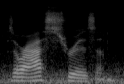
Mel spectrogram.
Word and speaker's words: Zoroastrianism: Well, there, where do I put the stress? You never give me the stress syllable. One syllable has to be capitalized, so you know where to put the stress. On the A.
